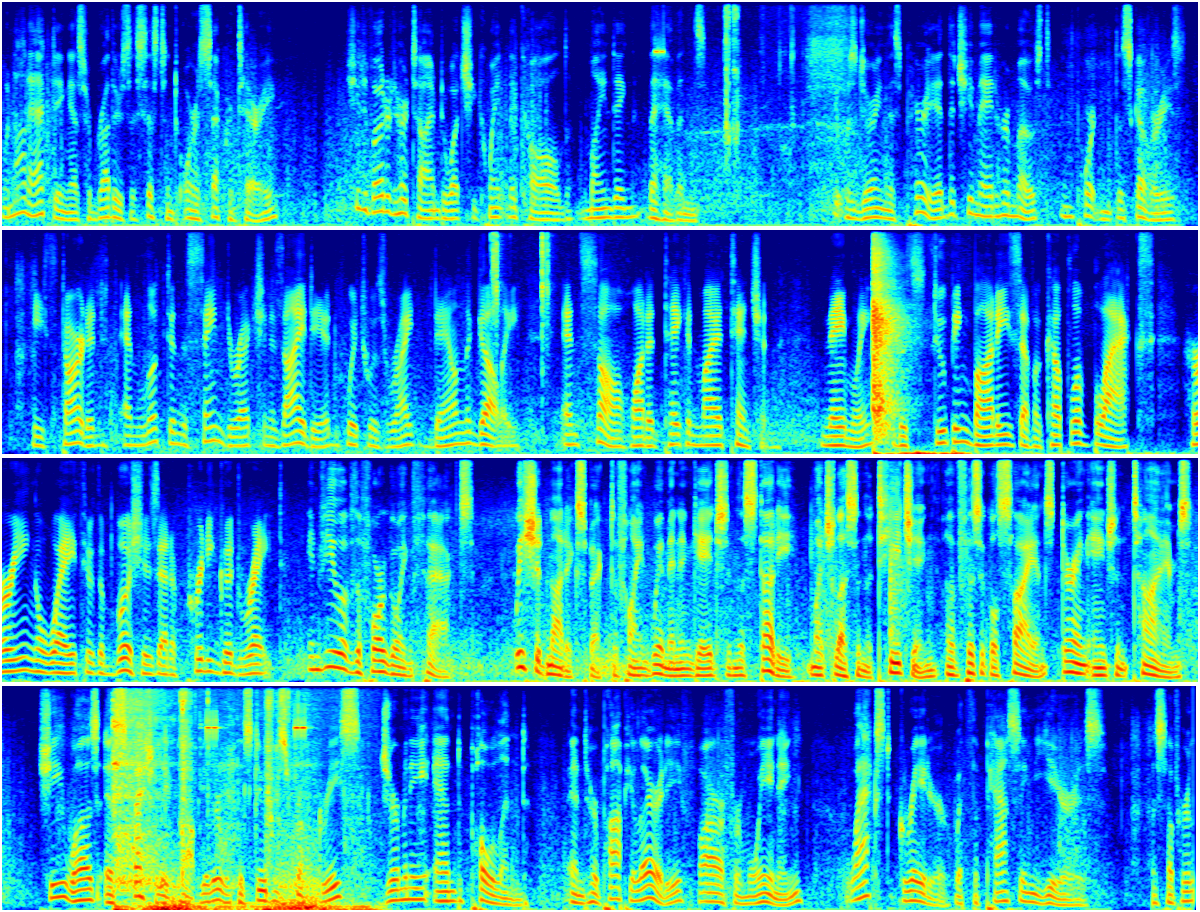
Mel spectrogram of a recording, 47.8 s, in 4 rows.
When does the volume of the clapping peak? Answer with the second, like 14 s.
21 s.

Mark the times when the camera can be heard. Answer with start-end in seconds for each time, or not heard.
6.5-8.5, 16.9-17.4, 37.0-39.8.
